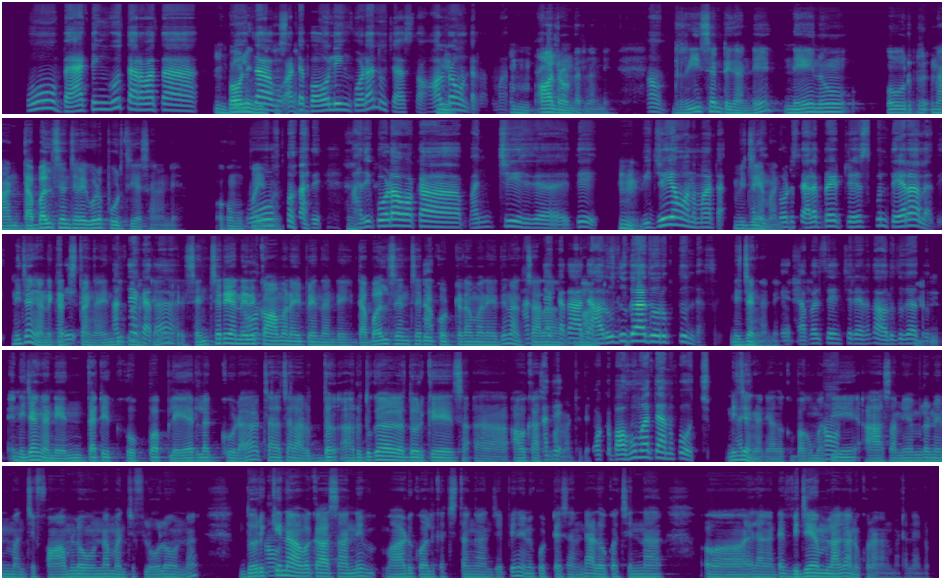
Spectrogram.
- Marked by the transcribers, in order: in English: "బౌలింగ్"; in English: "బౌలింగ్"; in English: "రీసెంట్‌గా"; in English: "డబుల్ సెంచరీ"; laughing while speaking: "ఓహ్! అది"; in English: "సెలబ్రేట్"; in English: "సెంచరీ"; in English: "డబుల్ సెంచరీ"; in English: "ఏ డబుల్ సెంచరీ"; in English: "ప్లేయర్లకు"; in English: "ఫామ్‌లో"; in English: "ఫ్లోలో"
- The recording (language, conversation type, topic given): Telugu, podcast, చిన్న విజయాలను నువ్వు ఎలా జరుపుకుంటావు?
